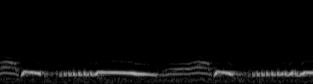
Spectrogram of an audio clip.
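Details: Barbary dove calling to provoke a rival's reply. Low, smooth, rolling coos rise briefly, hold level, then sag slightly. Two phrases begin with a short accented note. The setting sounds like a quiet indoor space.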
